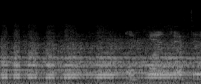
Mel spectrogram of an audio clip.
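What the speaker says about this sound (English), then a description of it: "The clink of the arriving train stops her." A train pulling in, with sustained tonal whistle- or horn-like pitches over a rumbling rail background. The sound holds steady for a couple of seconds at moderate loudness and close range.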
